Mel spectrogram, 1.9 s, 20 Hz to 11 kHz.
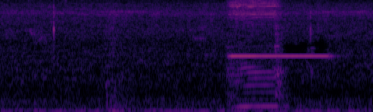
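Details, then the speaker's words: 2014 Toyota Camry, trunk won't open from the button; short electric whir with a chime but no latch clunk, though the trunk opens when the latch is pulled manually; failing trunk latch motor; trunk latch actuator failure. "you can hear it it goes but it doesn't Pop the trunk open try it again"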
